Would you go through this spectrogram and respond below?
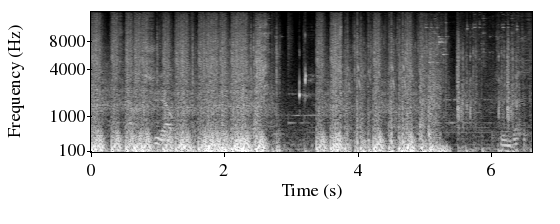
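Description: Gunfire in the video game Streets of Rogue, rapid bursts of loud shots cracking in quick succession through most of the stretch, easing off briefly near the end, with faint voices mixed in.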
